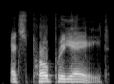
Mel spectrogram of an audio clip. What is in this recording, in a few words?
"Expropriate", American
